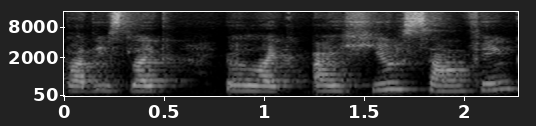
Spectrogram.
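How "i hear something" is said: ordinary talk, nothing marked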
